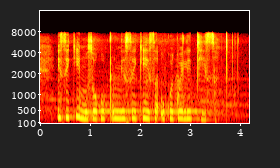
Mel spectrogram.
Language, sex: South Ndebele, female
